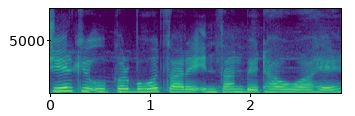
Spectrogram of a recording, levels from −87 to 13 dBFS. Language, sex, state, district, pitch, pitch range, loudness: Hindi, female, Arunachal Pradesh, Papum Pare, 245 Hz, 235-265 Hz, -15 LUFS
